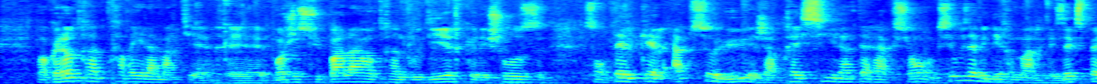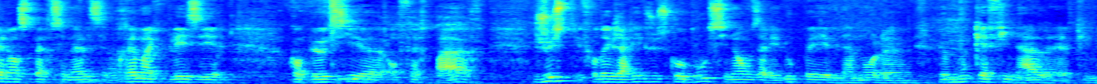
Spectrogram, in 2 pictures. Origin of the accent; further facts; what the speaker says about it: Switzerland; Au niveau de l'enfance, j'ai vécu dans le contexte de mon village, en tant que Suisse allemand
